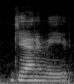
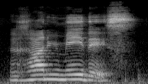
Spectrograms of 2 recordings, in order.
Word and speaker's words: Ganymede: Actually, I have heard that, I have it on good authority, that it's actually not pronounced Ganymede. If you speak Greek, it's pronounced Ganymedes or something.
